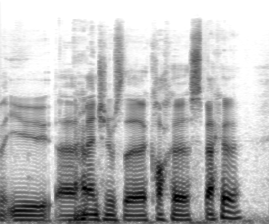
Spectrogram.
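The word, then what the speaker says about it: Kochen–Specker: And so I'm going to pronounce this wrong, but so the second no-go theorem that you mentioned was the Cauchy-Spekker? Cauchy-Spekker, yes.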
